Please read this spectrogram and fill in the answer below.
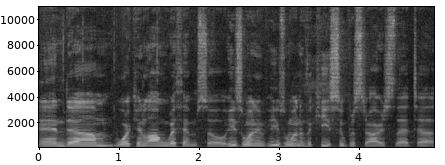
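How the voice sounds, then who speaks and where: The speaker has a Jamaican accent and talks at a moderate pace with ordinary pitch variation against a quiet background. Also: man, medium pitch for a man. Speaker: business executive. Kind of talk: TV interview.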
